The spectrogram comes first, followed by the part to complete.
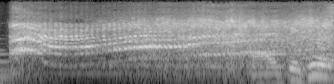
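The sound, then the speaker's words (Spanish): A loud, exaggerated childlike crying wail, one long continuous bawl with a wavering, quivering pitch, alone for about three seconds: the signature cry of a comedian's childlike character with puffed cheeks and a sailor suit. “Este personaje mostraba algunas cualidades únicas, como cachetes inflados, ojos saltones, piernas torcidas, traje de marinerito, gorra de colores y un llanto único.”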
